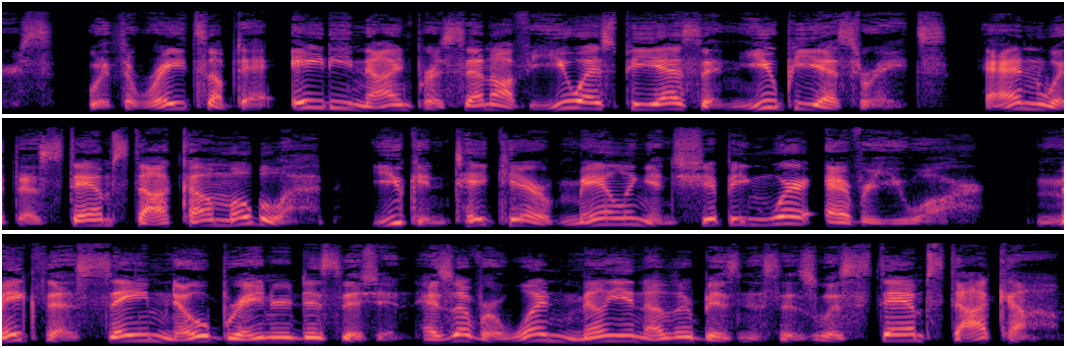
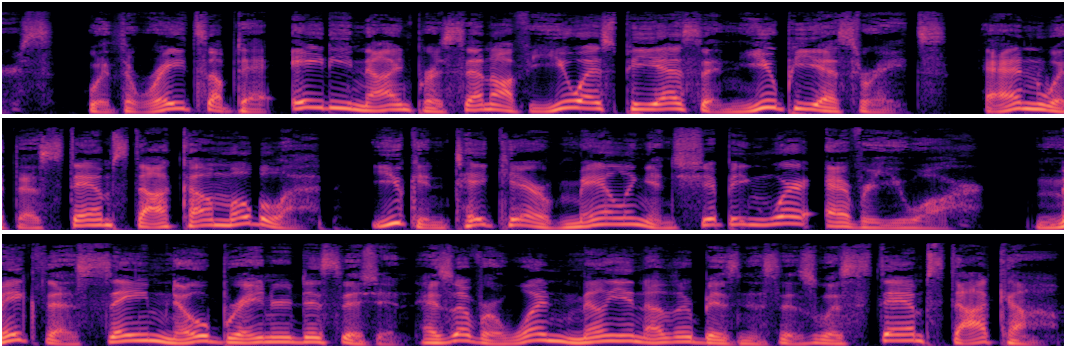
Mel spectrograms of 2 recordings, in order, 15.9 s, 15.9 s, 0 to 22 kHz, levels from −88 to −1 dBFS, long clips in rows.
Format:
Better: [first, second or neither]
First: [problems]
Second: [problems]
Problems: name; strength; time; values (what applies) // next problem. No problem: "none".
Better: second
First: thin; somewhat; fading below 300 Hz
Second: none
